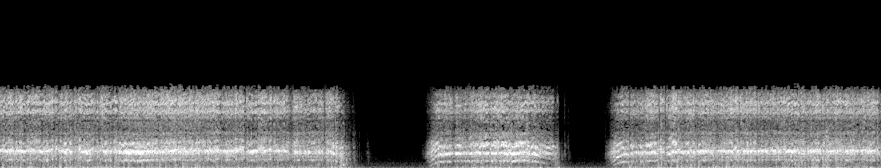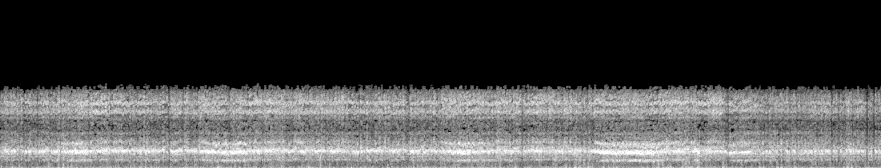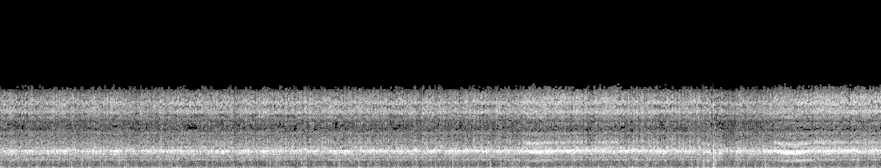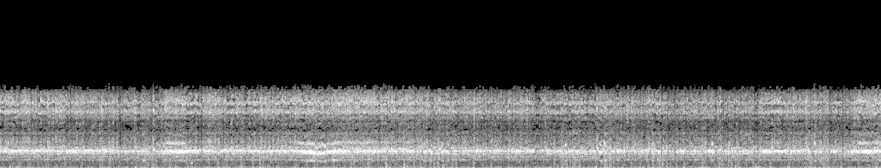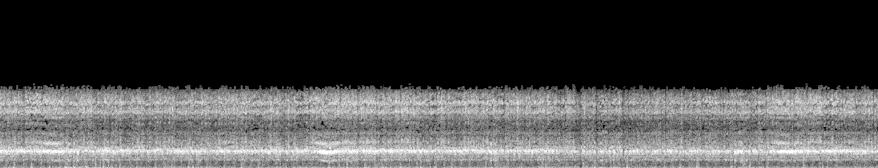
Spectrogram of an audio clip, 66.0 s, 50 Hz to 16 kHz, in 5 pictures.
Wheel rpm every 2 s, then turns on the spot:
230, 230, 120, 130, 90, 230, 230, 230, 230, 230, 220, 220, 230, 230, 230, 230, 230, 230, 230, 230, 230, 230, 230, 230, 230, 230, 230, 240, 230, 230, 230, 230, 230.
none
